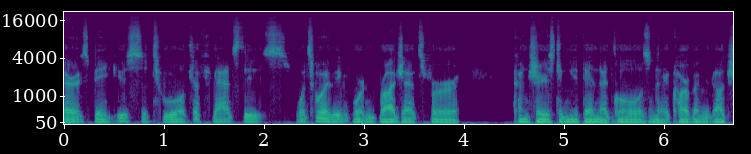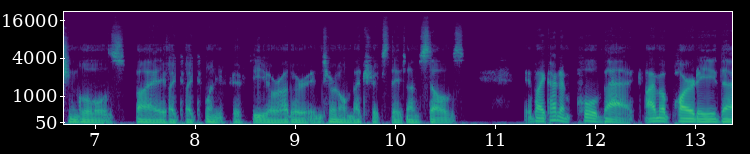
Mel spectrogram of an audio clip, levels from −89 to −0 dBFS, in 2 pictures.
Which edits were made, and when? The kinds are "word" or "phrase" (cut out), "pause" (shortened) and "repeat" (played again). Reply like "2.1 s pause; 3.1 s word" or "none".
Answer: 2.3 s word; 2.8 s word; 5.5 s word; 7.9 s repeat; 10.1 s word; 12.5 s pause

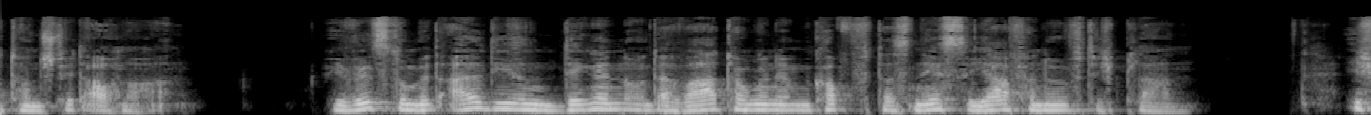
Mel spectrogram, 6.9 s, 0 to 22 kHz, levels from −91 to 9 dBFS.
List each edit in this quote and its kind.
1.3 s pause

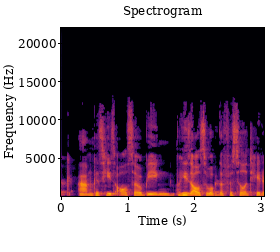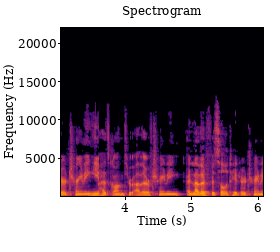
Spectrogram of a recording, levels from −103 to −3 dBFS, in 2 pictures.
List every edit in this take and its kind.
1.7 s word; 2.3 s word; 3.6 s word; 4.4 s word

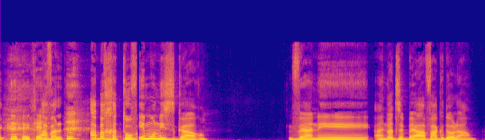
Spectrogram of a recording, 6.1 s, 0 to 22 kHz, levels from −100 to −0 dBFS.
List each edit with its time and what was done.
1.7 s word; 4.8 s word

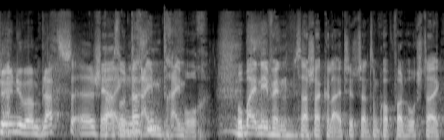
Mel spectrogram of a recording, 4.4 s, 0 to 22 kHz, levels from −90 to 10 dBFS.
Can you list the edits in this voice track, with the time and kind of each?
1.8 s word

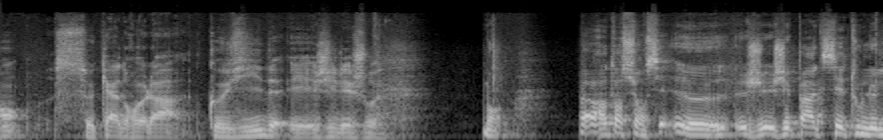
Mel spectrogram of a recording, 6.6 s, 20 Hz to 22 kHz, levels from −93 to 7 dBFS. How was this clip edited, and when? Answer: none

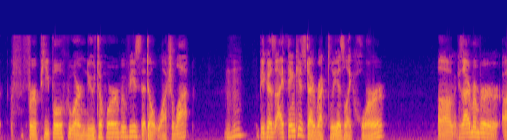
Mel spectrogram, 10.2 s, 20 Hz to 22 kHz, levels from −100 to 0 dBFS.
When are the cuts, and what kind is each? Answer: 2.9 s word; 6.1 s phrase

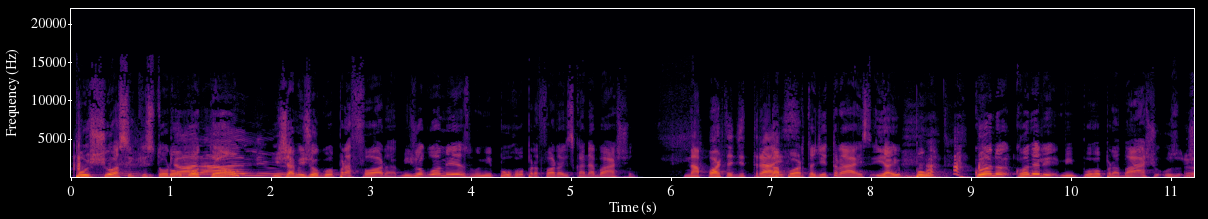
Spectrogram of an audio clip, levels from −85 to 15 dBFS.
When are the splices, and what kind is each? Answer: 9.9 s word

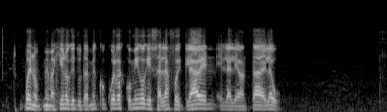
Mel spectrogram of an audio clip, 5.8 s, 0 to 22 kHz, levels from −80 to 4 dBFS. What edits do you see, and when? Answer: none

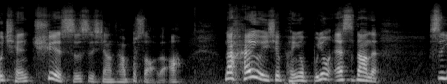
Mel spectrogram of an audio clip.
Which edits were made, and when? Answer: none

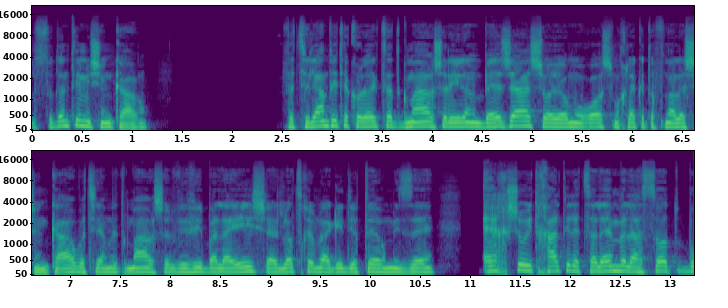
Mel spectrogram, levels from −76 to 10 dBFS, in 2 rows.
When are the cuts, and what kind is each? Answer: 7.5 s word

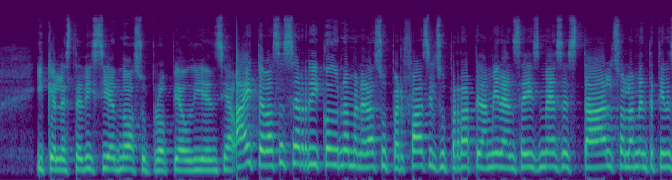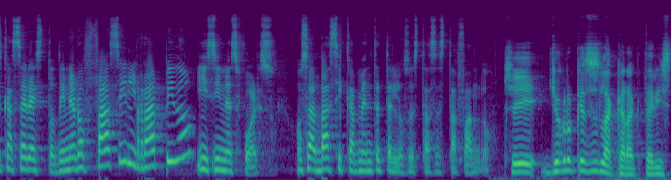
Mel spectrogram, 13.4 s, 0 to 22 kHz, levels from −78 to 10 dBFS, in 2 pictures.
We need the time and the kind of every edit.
none

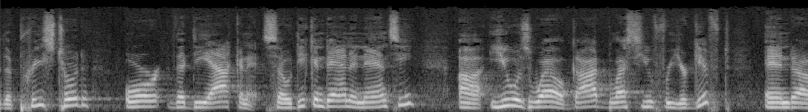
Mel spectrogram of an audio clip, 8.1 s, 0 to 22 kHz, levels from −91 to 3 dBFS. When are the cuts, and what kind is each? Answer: none

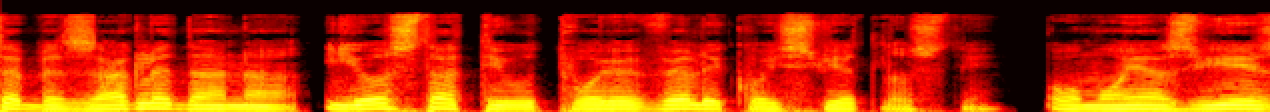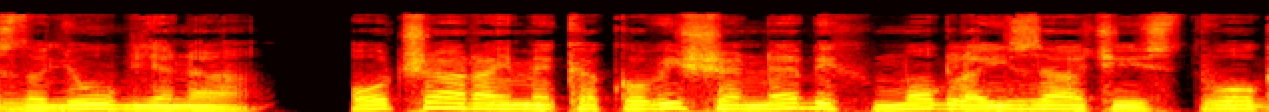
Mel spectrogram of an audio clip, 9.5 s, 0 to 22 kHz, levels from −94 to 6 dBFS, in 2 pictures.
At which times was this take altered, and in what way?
1.2 s pause; 3.8 s pause

